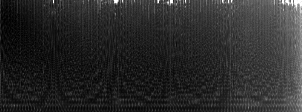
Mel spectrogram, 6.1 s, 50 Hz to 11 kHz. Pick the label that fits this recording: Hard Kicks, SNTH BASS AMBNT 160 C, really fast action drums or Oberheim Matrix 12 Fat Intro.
Oberheim Matrix 12 Fat Intro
